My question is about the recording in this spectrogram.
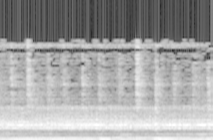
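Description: Live slam death metal band playing an instrumental passage: heavily distorted electric guitar and bass ring out a loud, low held note for about a second, then move on to further low held notes, with no vocals.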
